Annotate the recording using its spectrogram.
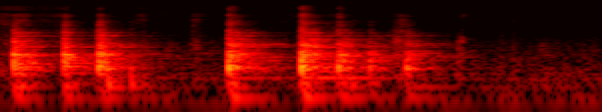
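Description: Metal baking pan clanking against the rim of a stainless steel mixing bowl as roasted potatoes and sauce are scraped from the pan into the bowl: about six sharp metallic knocks with a brief ring, in the first second and a half.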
